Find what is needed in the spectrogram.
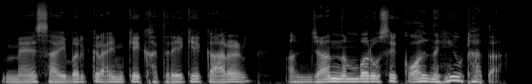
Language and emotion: Hindi, fearful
